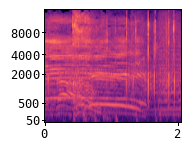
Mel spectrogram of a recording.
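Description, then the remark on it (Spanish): Audience applause with cheering voices: sustained whoops and shouts sliding in pitch over a steady crowd wash, followed by a few sharp, scattered claps toward the end. “un aplauso.”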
